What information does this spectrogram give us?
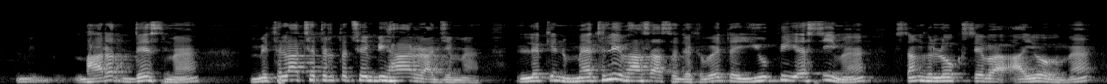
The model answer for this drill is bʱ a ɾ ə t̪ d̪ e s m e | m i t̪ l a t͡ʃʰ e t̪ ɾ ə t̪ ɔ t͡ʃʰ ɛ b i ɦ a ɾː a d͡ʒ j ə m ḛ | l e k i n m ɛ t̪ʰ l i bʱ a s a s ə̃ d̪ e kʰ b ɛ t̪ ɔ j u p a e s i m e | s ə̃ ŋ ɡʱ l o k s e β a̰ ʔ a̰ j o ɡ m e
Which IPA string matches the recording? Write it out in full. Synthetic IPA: bʱ a ɾ ə t̪ d̪ e s m e | m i t̪ʰ l a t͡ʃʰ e t̪ ɾ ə t̪ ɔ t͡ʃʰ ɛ b i ɦ a ɾː a d͡ʒ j ə m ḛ | l e k i n m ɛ t̪ʰ l i bʱ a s a s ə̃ d̪ e kʰ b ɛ t̪ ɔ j u p i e s i m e | s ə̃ ŋ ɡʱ l o k s e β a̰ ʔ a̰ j o ɡ m e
